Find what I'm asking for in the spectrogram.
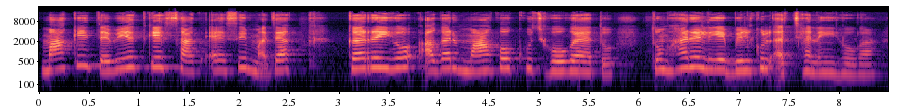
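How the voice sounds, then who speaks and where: A woman voicing a quick-tempered young man who scolds his wife. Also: sits high, fairly bright tone. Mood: angry.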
